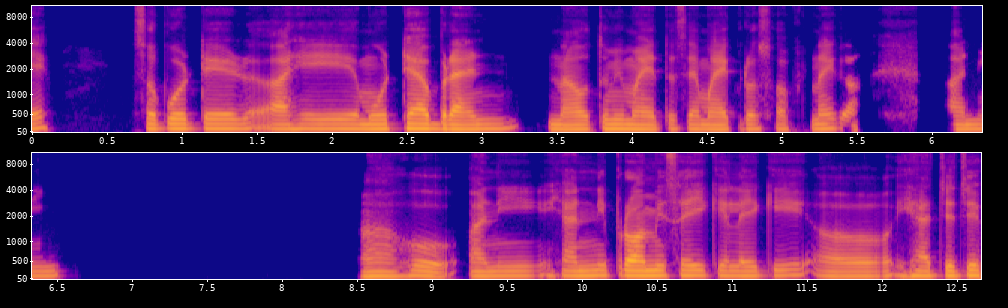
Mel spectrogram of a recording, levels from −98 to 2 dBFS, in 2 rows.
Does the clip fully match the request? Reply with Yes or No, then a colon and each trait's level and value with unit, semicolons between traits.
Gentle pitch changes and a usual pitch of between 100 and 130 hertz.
Yes: narrow, 1.2 semitones; low, 125 Hz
